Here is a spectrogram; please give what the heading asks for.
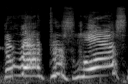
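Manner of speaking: high, loud, drawn-out disbelief; shocked outcry. Real, not acted. Fan learns the Raptors lost, high shocked outcry. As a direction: yell it as if stunned by the score. Hears bad news about his team.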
